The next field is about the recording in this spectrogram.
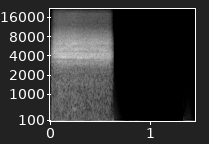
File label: Noiz Hat, Alesis SR-18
